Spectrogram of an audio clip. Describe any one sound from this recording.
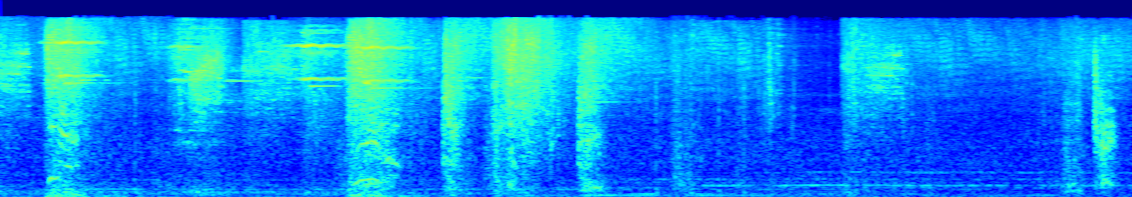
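Swords clash and slash in a fast fight.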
